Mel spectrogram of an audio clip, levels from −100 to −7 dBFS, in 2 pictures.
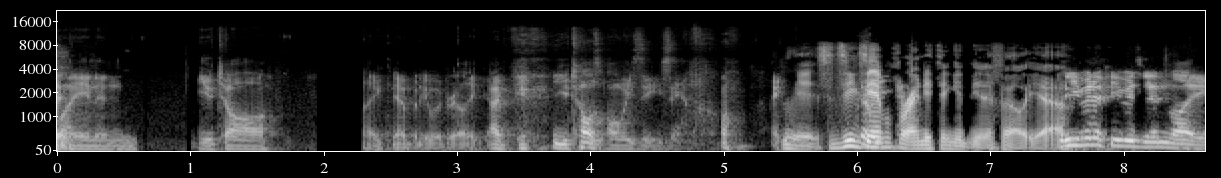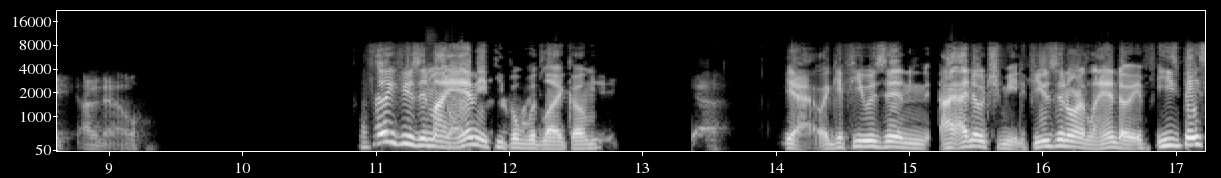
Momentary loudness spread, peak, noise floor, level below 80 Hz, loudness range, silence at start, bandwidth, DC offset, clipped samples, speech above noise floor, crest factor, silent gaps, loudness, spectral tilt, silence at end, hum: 23 LU; -6 dBFS; -57 dBFS; -62 dBFS; 15 LU; 0 s; 9.2 kHz; under 0.1%; under 0.1%; 33 dB; 20 dB; 1.94-2.29 s, 9.38-10.81 s, 12.82-13.37 s, 13.69-13.88 s, 15.17-15.21 s; -22 LUFS; -5 dB/octave; 0 s; none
